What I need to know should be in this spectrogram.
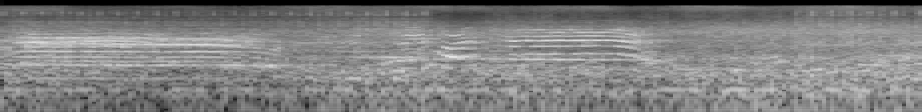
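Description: Young women call out cheerful greetings in high voices nearby.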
